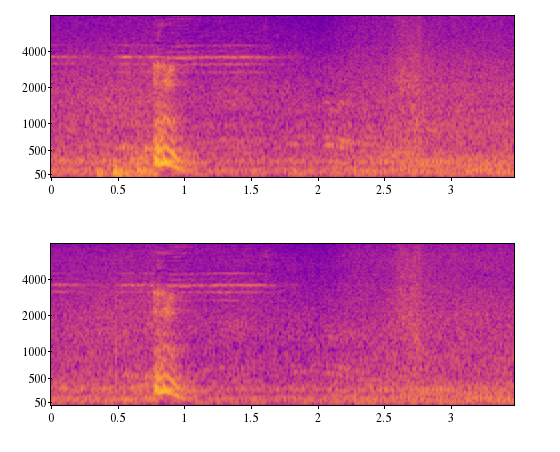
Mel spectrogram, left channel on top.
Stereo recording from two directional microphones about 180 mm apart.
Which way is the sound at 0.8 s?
5° left (ahead or behind).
